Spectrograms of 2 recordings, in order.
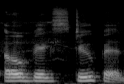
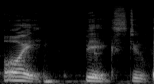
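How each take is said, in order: First: "Oh" said as a plain drawn-out oh, slowly; saying Oh. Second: "Oi" said as a cheeky Oi instead of oh; saying Oi. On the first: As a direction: pronounce "Oh" as an ordinary oh. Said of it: "because I called it". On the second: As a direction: swap the oh for a sharp "Oi". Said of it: "Or I could call it". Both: Shown as a demonstration.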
